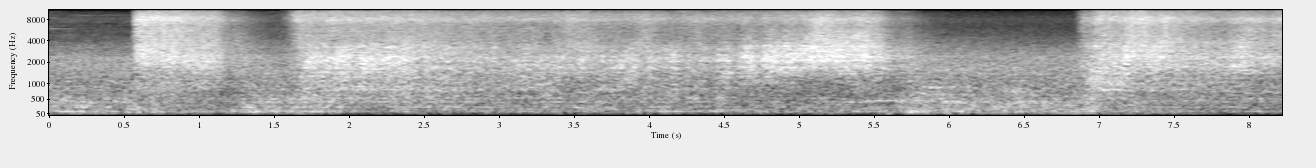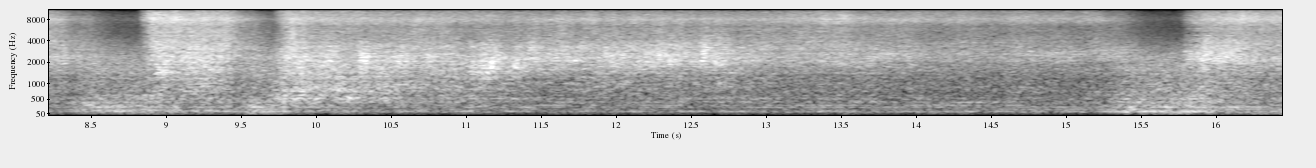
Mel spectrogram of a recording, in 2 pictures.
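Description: Compressed air hissing steadily over a low machine hum. The hiss swells into louder blasts about half a second in, again from about four to five and a half seconds, twice between seven and ten seconds, and near the end.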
